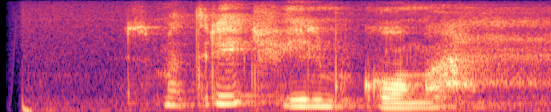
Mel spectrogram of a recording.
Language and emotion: Russian, sad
